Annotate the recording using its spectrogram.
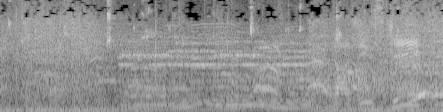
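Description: Basketball dribbled on a hardwood court, with short sneaker squeaks near the end, over steady arena music and crowd noise.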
